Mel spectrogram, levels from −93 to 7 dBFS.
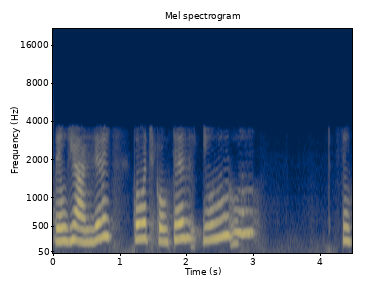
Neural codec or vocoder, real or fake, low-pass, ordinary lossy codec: codec, 16 kHz, 0.5 kbps, FreqCodec, larger model; fake; 3.6 kHz; none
